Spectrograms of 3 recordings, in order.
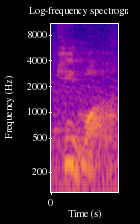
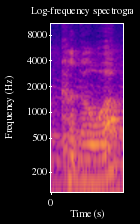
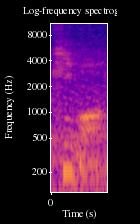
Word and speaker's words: quinoa: one cup of quinoa it's pronounced quinoa not canola but quinoa one question i get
